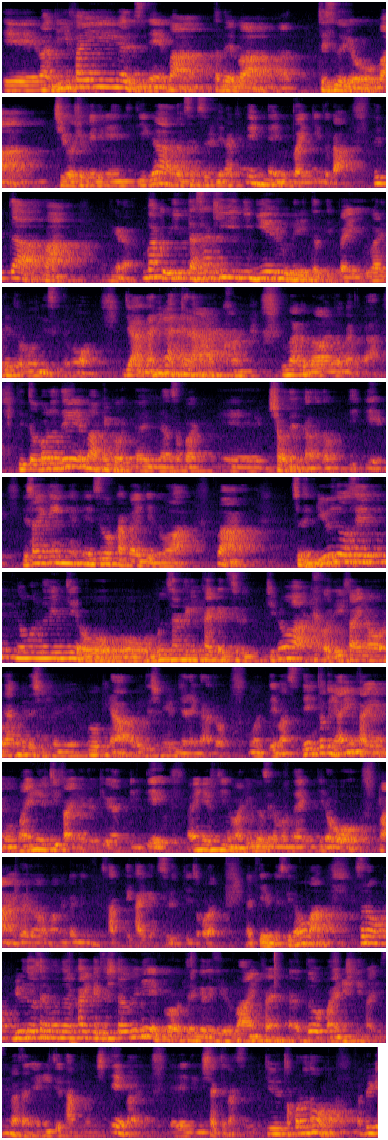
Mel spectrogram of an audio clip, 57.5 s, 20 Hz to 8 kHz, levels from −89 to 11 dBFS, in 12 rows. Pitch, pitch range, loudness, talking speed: 140 Hz, 115-190 Hz, -18 LUFS, 420 characters per minute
